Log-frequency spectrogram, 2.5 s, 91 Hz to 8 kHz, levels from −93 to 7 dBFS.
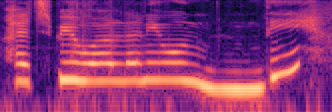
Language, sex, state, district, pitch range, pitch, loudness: Telugu, female, Andhra Pradesh, Annamaya, 285-330 Hz, 315 Hz, -12 LUFS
